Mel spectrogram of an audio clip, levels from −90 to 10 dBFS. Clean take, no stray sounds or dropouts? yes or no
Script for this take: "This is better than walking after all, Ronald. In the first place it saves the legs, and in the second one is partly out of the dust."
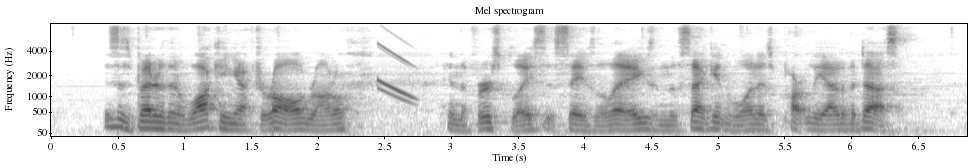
no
